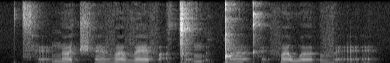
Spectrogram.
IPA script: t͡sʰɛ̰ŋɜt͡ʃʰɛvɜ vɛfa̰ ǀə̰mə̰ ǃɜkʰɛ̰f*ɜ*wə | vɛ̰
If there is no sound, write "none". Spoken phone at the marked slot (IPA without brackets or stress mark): ɜ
